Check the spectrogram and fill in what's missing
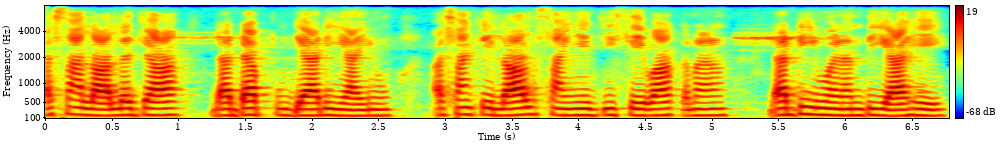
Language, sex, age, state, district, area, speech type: Sindhi, female, 60+, Gujarat, Kutch, rural, spontaneous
